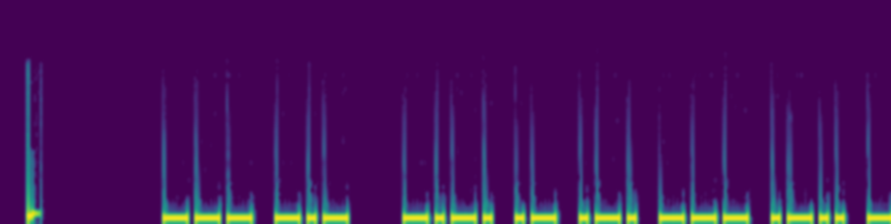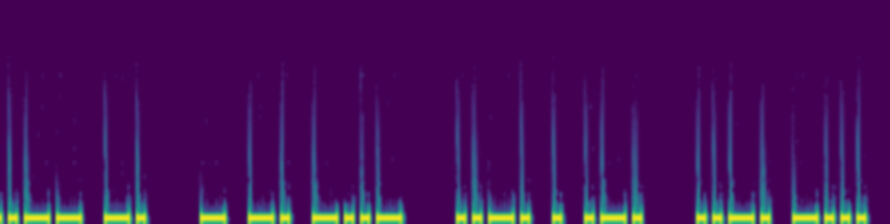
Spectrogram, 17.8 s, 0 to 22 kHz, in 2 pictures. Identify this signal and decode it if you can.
Morse code, heard as a keyed tone, about 15 wpm, 700 Hz. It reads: OK CAROLYN TNX FER FB
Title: Practice QSO - Exchange 4 - Ending - 15wpm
